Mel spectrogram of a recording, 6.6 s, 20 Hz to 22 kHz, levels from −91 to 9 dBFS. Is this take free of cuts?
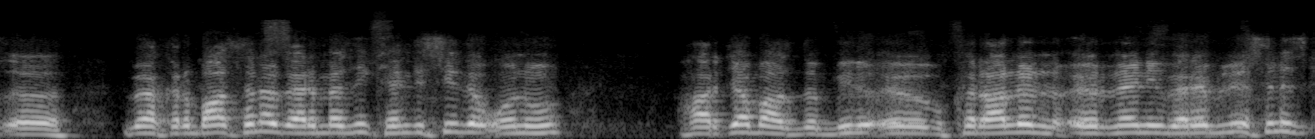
yes; 0 cuts

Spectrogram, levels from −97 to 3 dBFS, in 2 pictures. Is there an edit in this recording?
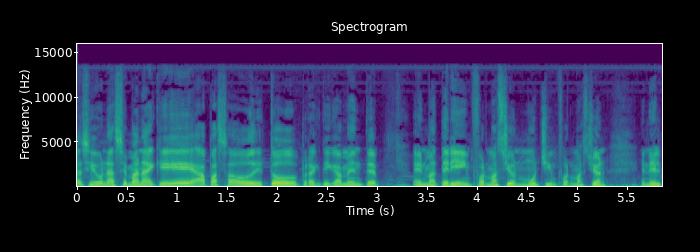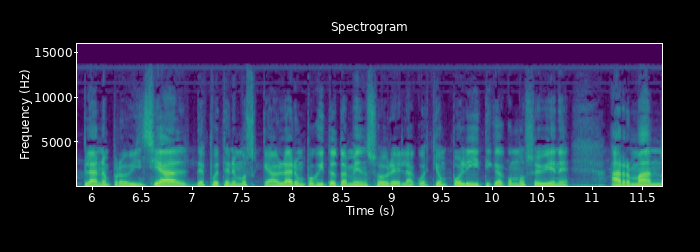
no; 0 cuts

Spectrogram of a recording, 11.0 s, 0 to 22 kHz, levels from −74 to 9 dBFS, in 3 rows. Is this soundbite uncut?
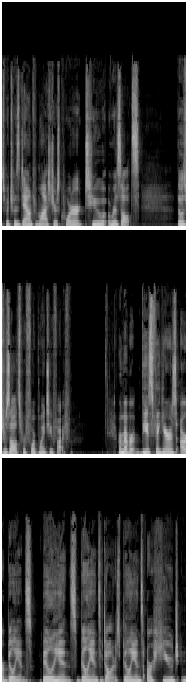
yes; 0 cuts

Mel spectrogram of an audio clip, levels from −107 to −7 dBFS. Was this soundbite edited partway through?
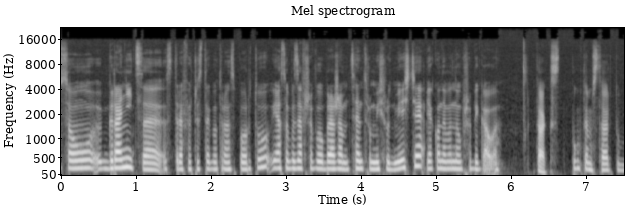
yes; 1 cut; at 4.8 s

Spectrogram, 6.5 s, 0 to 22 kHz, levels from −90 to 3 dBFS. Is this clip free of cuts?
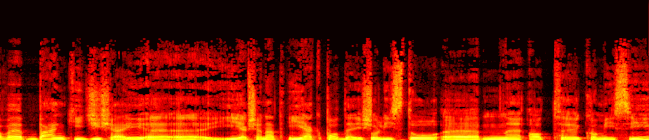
no; 3 cuts; at 2.5 s, 2.9 s, 3.7 s

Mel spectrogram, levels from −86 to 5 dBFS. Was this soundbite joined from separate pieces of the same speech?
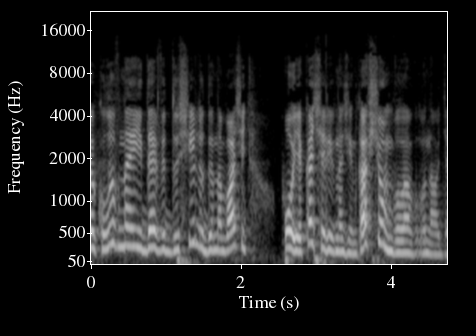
no; 0 cuts

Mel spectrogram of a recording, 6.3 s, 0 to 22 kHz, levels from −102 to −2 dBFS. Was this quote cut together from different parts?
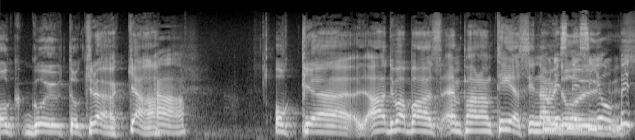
no; 0 cuts

